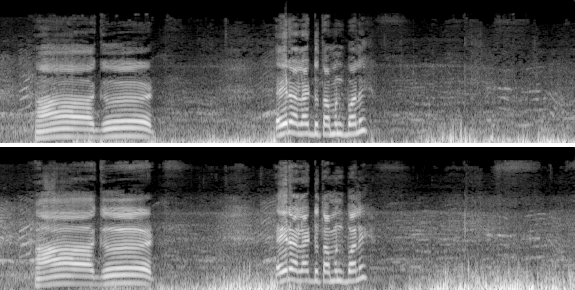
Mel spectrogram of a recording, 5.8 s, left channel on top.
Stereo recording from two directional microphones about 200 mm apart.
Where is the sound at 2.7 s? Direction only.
20° left (ahead or behind).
